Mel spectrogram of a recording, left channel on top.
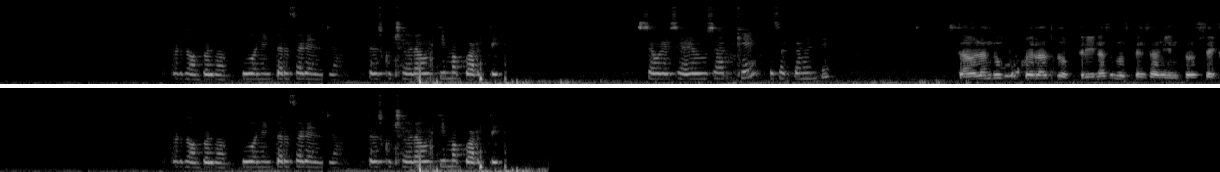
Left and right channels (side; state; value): right; drops out; at 5.5 s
